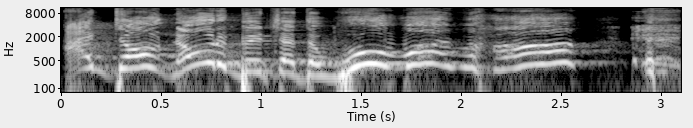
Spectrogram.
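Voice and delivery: very high, loud comic bewilderment; flabbergasted. Acted. Accused speaker baffled by the misquote, hammed-up confusion. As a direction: sputter squeaky questions in disbelief.

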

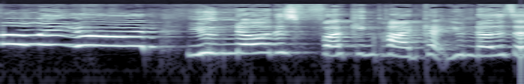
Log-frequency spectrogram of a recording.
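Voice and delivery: high, squealing laugh-talk; laughing in embarrassment at her own confession. Real, not acted. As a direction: shriek it through laughter, mortified. Embarrassed at own toxic trait.

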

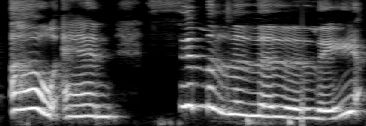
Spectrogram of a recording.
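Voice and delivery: slow, drawn out, mocking similarly; mock posh. Mocking a sentence she'd never say. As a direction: ham up a fancy similarly. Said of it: "I would never be like".

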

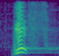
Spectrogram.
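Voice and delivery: sharp high yelp of a woof; dog bark. A narrator's reading. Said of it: "barked the dog".

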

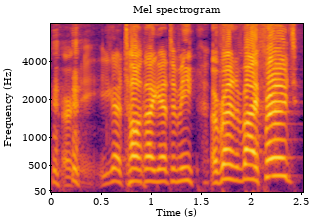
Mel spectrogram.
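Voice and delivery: high, loud, fast mock threat; hammed-up brawler picking a fight; mock tough guy. Teasing a friend, playing a tough guy, loud and fast.

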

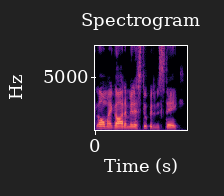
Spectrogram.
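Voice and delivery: ordinary talk, nothing marked

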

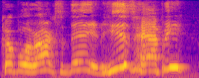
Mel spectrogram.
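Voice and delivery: high punk voice. Acted. Voicing Spikes in comic.

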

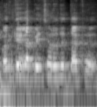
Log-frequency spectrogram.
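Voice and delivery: mock Monterrey tough accent. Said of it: "el acento golpeado".

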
